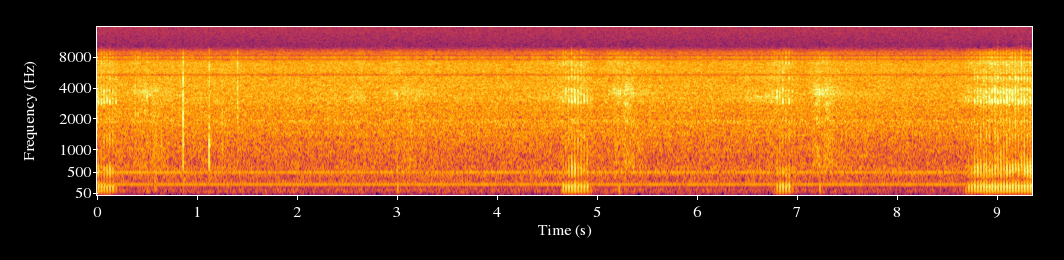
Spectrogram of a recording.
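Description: Short, soft snoring snorts every few seconds over a steady background hum.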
